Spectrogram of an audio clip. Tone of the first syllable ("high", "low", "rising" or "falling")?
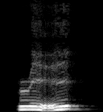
low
